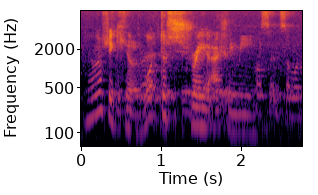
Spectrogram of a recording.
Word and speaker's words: Strega: I believe pronounced Strega, not Strega.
